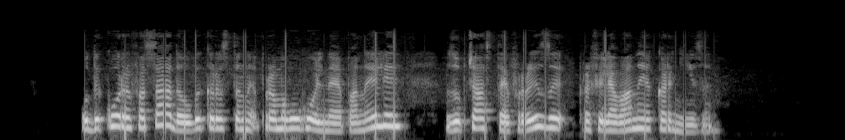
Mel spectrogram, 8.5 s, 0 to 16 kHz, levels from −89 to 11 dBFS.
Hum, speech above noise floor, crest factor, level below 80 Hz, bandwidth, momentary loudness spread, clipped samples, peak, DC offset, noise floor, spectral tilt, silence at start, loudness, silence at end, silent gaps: none; 72 dB; 12 dB; -48 dBFS; 7.4 kHz; 8 LU; under 0.1%; -2 dBFS; under 0.1%; -86 dBFS; -8 dB/octave; 0.8 s; -15 LUFS; 1.3 s; none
